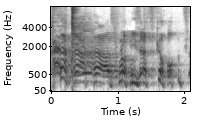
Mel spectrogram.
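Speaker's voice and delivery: laughing it out, high; giggling through the words. Real, not acted. Laughing at escort joke.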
